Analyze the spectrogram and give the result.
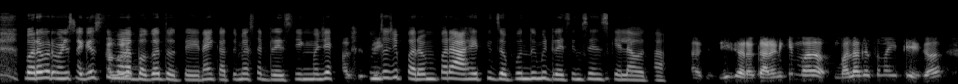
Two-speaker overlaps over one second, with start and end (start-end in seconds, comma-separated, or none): none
